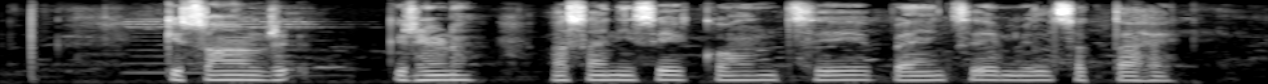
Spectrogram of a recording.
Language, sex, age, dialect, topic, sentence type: Hindi, male, 18-24, Garhwali, banking, question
